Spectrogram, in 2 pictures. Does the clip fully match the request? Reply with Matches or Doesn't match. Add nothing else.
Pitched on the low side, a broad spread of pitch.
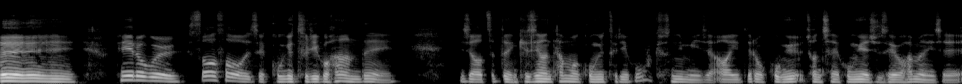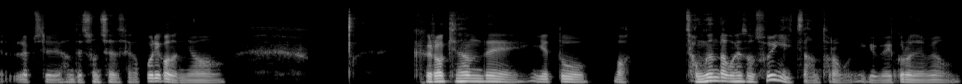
Doesn't match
